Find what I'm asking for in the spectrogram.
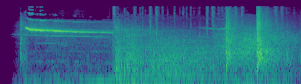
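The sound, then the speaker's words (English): Fireworks exploding: a long descending whistle of about two seconds ends in a loud bang, followed by a rumbling crackle and two more sharp bursts. “Kaboom. Don't you love it, baby? Don't you love it? I do. I love fireworks.”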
